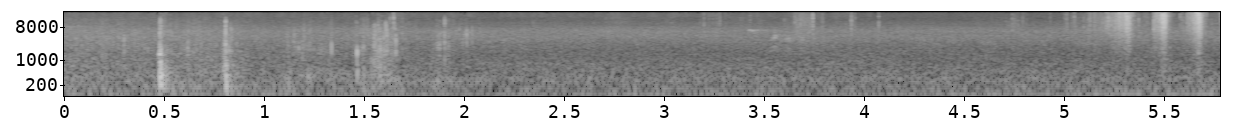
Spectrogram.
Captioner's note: car whirs; body thuds; duster rustles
